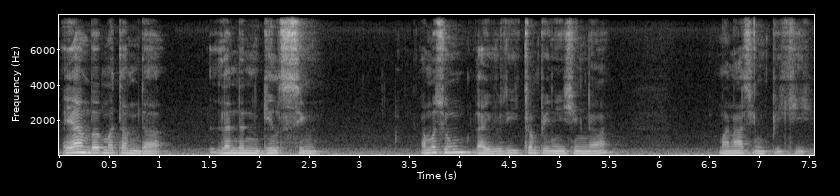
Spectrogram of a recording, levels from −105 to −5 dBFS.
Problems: none marked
